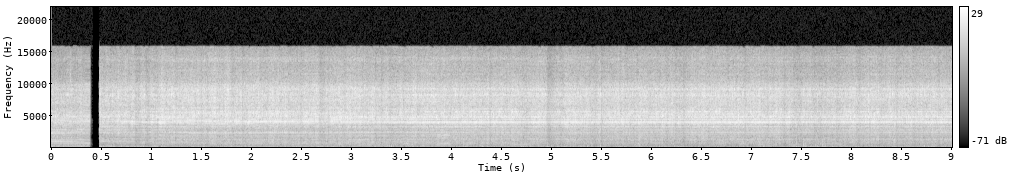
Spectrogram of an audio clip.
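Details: Ford 4.2L six idling, engine bay: steady whirring hum with several fixed whine tones from dry bearings; screwdriver used as stethoscope to isolate noisy serpentine belt idlers and alternator; idlers replaced.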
